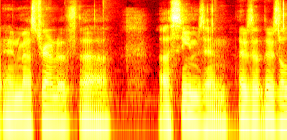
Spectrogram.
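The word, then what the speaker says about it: SIEM: centers uh there are there's something called a seam or Sim Everyone likes to call it I'm definitely calling it a seam because it's spelled s m security in information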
